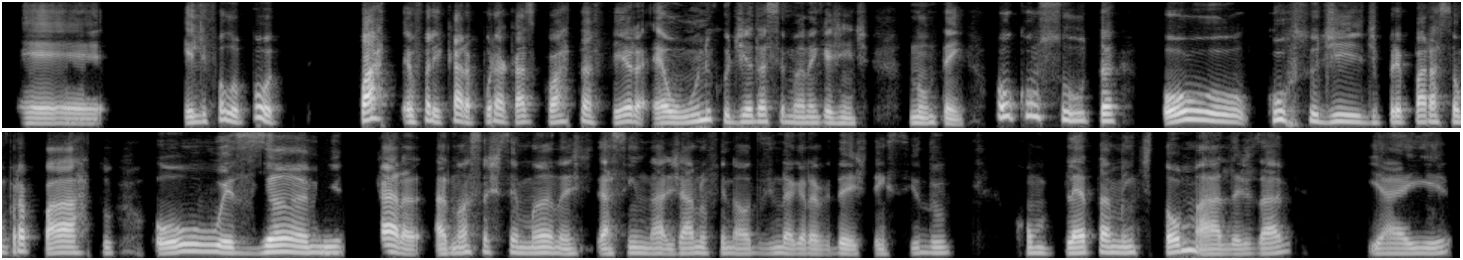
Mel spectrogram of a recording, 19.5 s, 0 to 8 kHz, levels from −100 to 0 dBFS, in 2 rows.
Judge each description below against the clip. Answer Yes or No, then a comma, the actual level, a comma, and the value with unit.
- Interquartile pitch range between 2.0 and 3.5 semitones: No, average, 4.0 semitones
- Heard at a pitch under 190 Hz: Yes, low, 135 Hz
